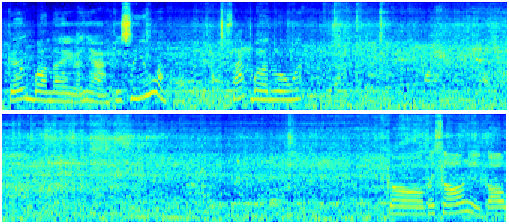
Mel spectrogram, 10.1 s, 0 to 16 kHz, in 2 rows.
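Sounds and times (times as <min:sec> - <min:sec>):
faint voices: 0:00.0 - 0:10.0
motor traffic rumble: 0:00.0 - 0:10.0.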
